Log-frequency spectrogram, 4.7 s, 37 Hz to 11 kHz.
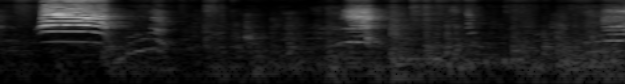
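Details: Goat at Yoshigake farm during the birth of twin kids to the goat Okayu, 3 May 2023, with volunteers watching: a loud, harmonic-rich bleat, then a softer second and a third at the end, over people talking quietly.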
